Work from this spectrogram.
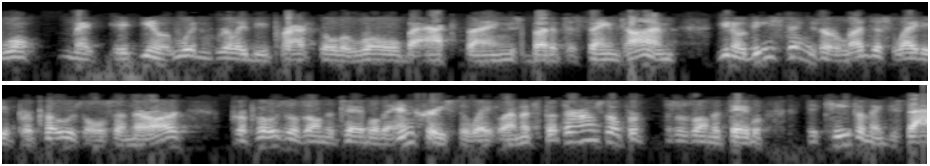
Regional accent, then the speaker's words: Midwest, United States; I'm from the Midwest. I used to truck in places like Pittsburgh

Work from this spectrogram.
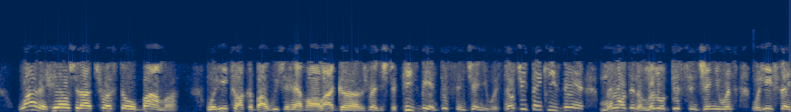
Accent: Flint, Michigan, United States; and I'm from Flint, Michigan, home of the sit-downers, blue-collar all the way, and there's so much death and destruction happening in Flint, Michigan every week, and Detroit.

